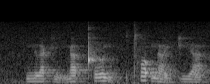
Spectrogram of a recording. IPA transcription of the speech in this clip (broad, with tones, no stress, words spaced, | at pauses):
nɯ˦˥a̯ ki˩˦nŋa˦˥p̚kʰo˥˩n | tʰɔ˥˩ʔna˨˩jki˧a̯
